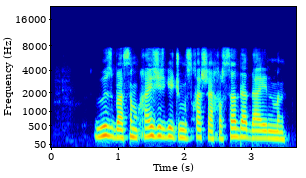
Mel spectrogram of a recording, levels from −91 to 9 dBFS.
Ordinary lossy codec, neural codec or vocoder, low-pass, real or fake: none; codec, 16 kHz, 4 kbps, X-Codec, HuBERT features, trained on balanced general audio; none; fake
